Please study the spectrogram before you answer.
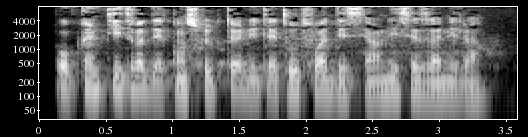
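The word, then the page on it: constructeurs: french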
